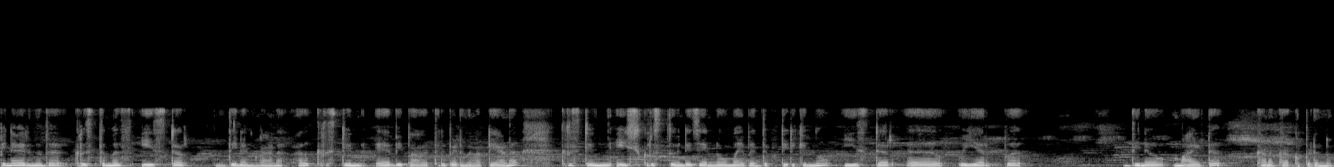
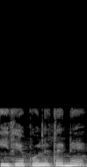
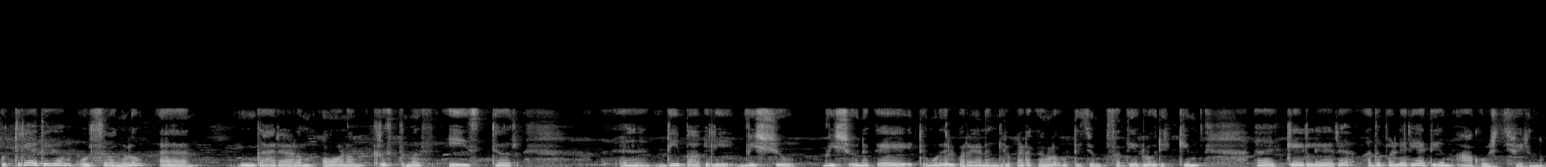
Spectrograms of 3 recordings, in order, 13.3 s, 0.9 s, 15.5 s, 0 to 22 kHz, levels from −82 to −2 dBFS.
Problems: constant background noise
